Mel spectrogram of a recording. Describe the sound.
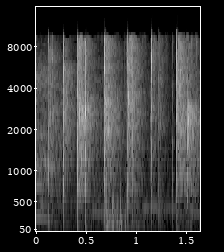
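A brief burst of applause: a handful of sharp, uneven hand claps in quick succession, with a faint voice murmuring underneath.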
